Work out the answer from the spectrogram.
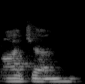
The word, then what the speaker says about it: Ajahn: But Thais sometimes have difficulty pronouncing, so some of the Thai teachers use the word Ajahn instead of Acharya for a teacher or a senior monk or monks at a monastery.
